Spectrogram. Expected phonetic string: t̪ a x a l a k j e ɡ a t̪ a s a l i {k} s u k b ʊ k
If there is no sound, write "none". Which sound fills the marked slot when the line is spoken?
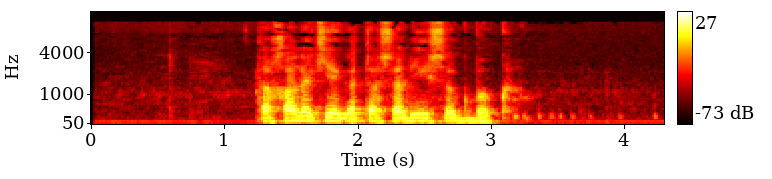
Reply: none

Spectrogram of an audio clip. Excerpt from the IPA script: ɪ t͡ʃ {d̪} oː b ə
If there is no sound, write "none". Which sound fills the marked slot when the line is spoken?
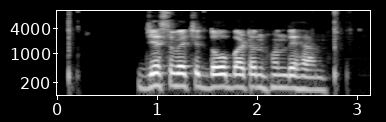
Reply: d̪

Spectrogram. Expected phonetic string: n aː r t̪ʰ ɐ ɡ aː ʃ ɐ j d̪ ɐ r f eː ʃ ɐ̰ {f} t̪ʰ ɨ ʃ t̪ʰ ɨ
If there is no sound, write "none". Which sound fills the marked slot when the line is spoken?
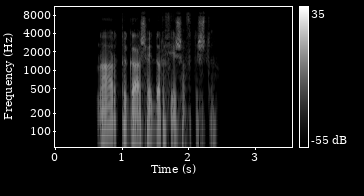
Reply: f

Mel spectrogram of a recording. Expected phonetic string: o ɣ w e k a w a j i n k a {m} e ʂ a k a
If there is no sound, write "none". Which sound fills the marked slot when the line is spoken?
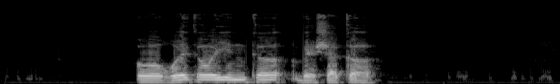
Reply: b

